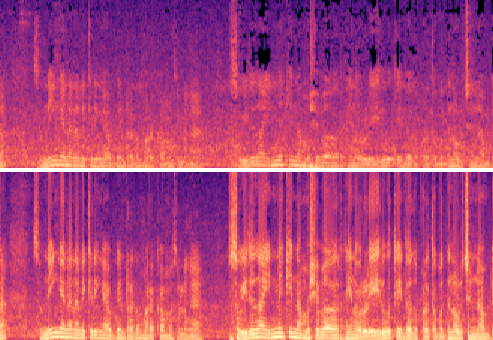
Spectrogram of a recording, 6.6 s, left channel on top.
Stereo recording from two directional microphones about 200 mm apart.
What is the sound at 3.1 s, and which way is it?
Speech, 50° right (ahead or behind).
